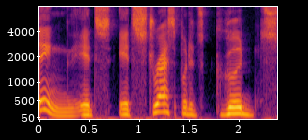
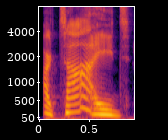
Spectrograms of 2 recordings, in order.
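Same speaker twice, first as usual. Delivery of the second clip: halting impression with odd stretched words; Christopher Walken; slower than usual. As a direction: break the line up oddly, drawing words out slowly. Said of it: "in the Christopher Walken voice".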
